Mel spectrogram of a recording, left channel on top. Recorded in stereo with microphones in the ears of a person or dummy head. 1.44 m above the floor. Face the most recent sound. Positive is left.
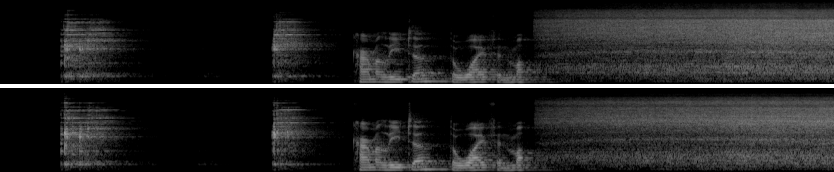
turn(degrees=60)  # may be behind; listen again after turning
